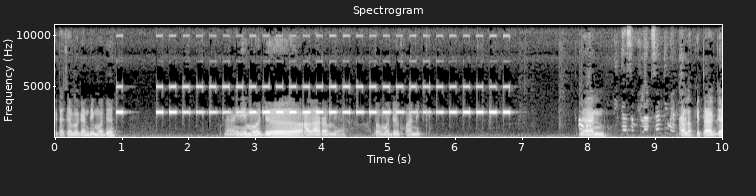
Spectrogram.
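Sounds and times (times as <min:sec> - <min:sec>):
rapid high-pitched alarm beeps: 0:00.9 - 0:07.0.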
